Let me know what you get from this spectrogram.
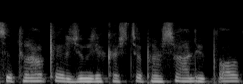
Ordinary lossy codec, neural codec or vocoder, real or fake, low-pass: Opus, 64 kbps; codec, 16 kHz, 1 kbps, X-Codec, HuBERT features, trained on general audio; fake; 7.2 kHz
